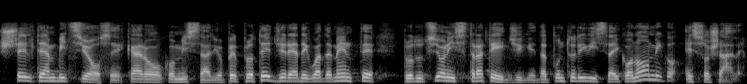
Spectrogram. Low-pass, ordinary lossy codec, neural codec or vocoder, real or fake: 7.2 kHz; none; codec, 16 kHz, 4 kbps, X-Codec, HuBERT features, trained on LibriSpeech; fake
